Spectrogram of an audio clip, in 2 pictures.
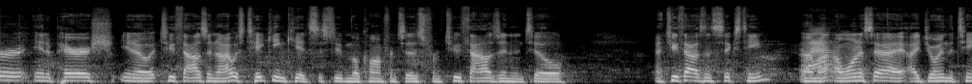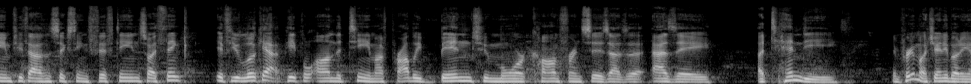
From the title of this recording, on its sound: Live from Steubenville South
